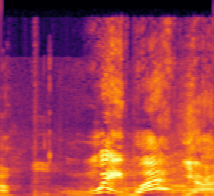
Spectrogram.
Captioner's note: audience exclaims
